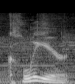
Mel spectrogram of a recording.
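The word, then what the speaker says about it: Xlear: Nathan is the CEO and founder of Clear, Inc.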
